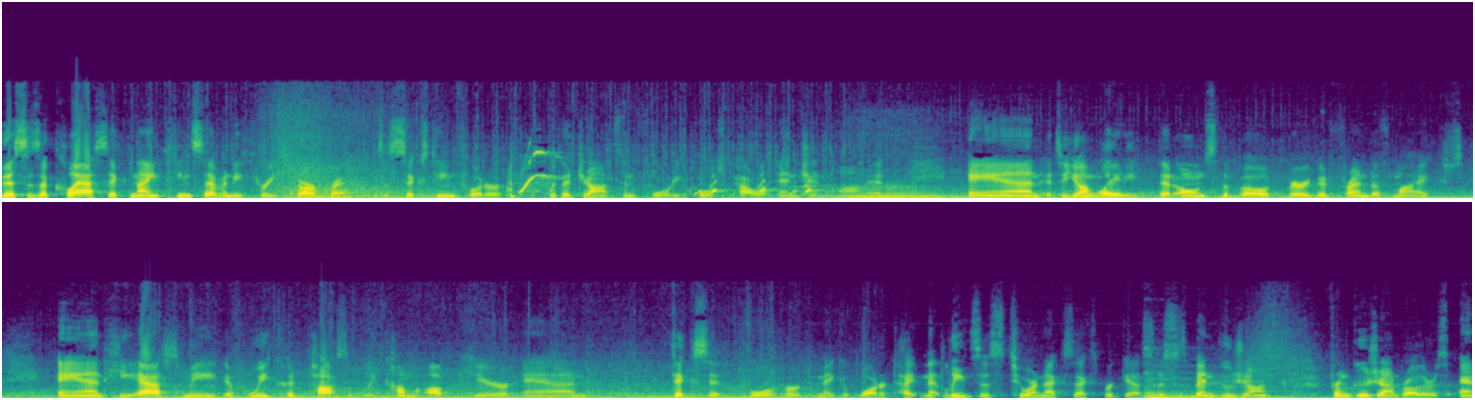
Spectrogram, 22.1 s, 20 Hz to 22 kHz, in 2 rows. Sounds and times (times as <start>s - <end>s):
Speech: 0.0s - 22.0s
Motorboat, speedboat: 0.8s - 17.8s.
